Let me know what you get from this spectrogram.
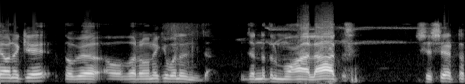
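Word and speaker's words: جنة المعلاة: জান্নাতুল মুয়াল্লা বলে অনেকে তবে আবার অনেকে বলেন জান্নাতুল মুয়ালাত শেষে একটা তা আছে গোল তা এজন্য জান্নাতুল মুয়ালাত আমি উচ্চারণ শুনেছি যাদের আরবদের থেকে তো যাই হোক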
